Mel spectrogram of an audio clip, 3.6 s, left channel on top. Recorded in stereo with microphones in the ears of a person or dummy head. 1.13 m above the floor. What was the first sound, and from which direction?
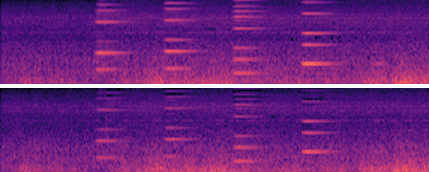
A ringtone, 35° left (ahead or behind).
